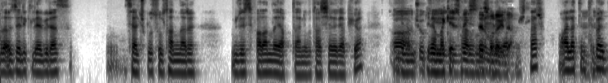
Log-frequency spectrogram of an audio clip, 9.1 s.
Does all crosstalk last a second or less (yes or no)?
no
